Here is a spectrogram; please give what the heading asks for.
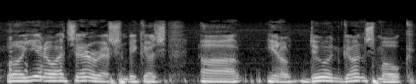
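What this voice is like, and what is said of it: Usual voice. Nothing is said of it.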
